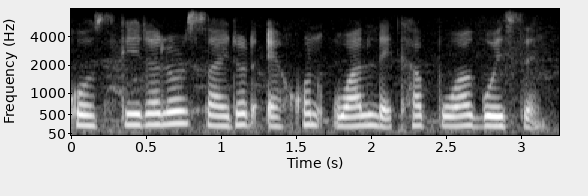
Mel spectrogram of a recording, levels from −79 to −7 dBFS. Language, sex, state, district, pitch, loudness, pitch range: Assamese, female, Assam, Sonitpur, 235 Hz, -15 LUFS, 225-255 Hz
